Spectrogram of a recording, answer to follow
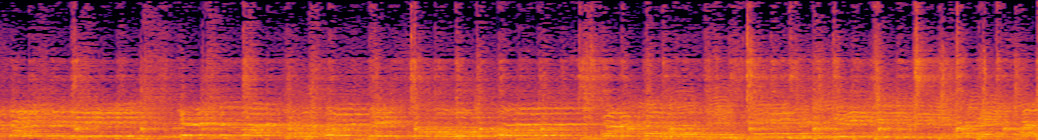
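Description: Church choir of women singing a gospel hymn together, with percussion keeping a steady beat.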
